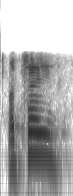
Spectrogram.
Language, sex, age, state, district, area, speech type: Punjabi, male, 30-45, Punjab, Barnala, rural, conversation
